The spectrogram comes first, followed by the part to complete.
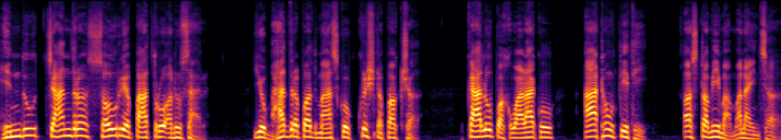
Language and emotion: Nepali, neutral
